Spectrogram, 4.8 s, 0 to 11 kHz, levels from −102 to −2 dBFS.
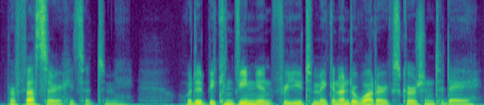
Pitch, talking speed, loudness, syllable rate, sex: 110 Hz, 210 wpm, -19 LUFS, 6.5 syllables/s, male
